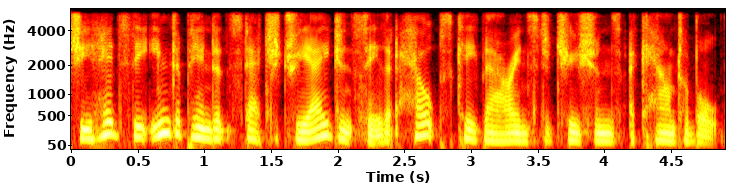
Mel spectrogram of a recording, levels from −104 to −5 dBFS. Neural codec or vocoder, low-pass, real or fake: codec, 24 kHz, 6 kbps, HILCodec; 5.4 kHz; fake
